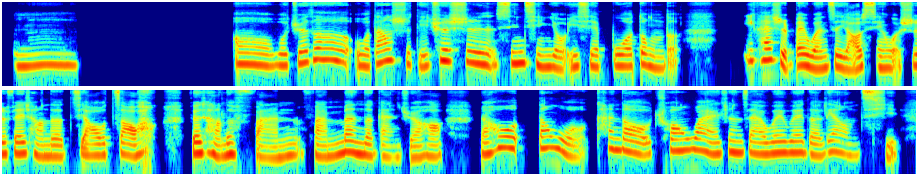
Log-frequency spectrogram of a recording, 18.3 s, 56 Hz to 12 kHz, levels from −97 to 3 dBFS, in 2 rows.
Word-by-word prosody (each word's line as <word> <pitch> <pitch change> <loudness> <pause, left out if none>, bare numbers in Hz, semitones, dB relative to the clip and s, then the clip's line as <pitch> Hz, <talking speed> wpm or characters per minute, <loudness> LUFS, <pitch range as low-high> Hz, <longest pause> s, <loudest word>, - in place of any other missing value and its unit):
嗯。 220 +1 -3 1.6
哦， 230 -2 +1
我 215 0 +1
觉 250 +4 +1
得 310 -2 +2
我 210 -1 -1
当 260 +8 +2
时 290 -5 -5
的 205 -3 -4
确 285 +6 +4
是 250 -6 +2
心 245 +2 +2
情 215 -6 +1
有 180 -3 -1
一 200 - -1
些 205 -1 -1
波 210 -1 +2
动 205 -5 -1
的。 - - -7 0.6
一 290 - -2
开 300 +1 +4
始 265 -8 +3
被 215 -1 +3
蚊 180 -2 +3
子 195 0 +2
咬 175 0 +2
醒 190 -2 +1
我 - - -2
是 210 -1 0
非 215 0 +1
常 185 -4 -3
地 180 -1 -1
焦 190 +1 -1
躁， 195 -2 +2 0.5
非 215 - +6
常 215 -5 0
地 200 - +4
烦 170 +2 -5
烦 180 -2 -1
闷 215 +4 +2
的 190 -2 +1
感 175 -4 -8
觉 165 0 -5
哈， 180 0 -2 0.3
然 210 +1 0
后 300 +2 +2
当 305 0 +1
我 230 -9 -2
看 290 -4 -2
到 230 -7 +1
窗 255 +4 0
外 245 -6 +1
正 225 +1 0
在 215 -2 -1
微 220 +2 +1
微 230 0 +1
地 200 -4 -3
亮 215 -2 -5
起， - - +1
215 Hz, 195 characters per minute, -19 LUFS, 195-245 Hz, 1.6 s, 非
